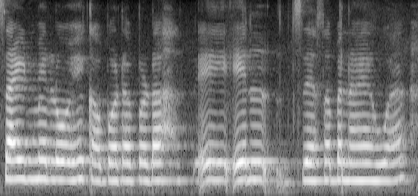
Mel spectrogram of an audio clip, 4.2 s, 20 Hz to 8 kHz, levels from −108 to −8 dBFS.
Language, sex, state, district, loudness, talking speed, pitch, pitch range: Hindi, female, Jharkhand, Garhwa, -19 LUFS, 170 wpm, 265 Hz, 260-275 Hz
